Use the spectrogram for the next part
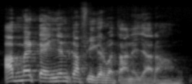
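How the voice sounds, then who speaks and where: Lively male physics teacher. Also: mid-range voice, fast. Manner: lively, questions the class and answers himself. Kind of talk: classroom lecture.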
